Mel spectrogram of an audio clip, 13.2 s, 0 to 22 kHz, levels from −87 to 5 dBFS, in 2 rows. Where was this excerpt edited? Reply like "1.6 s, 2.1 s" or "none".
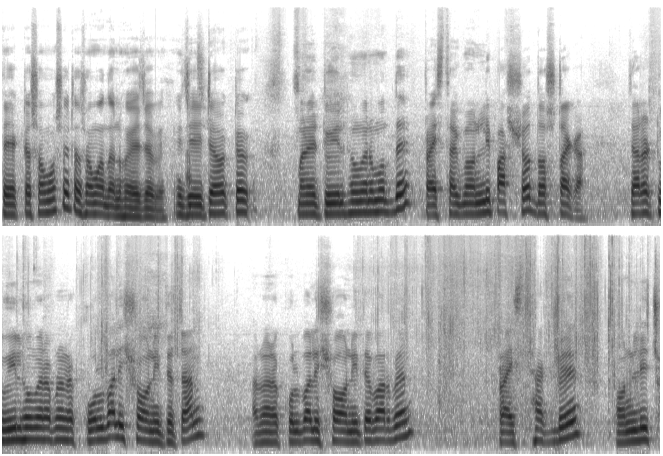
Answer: none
